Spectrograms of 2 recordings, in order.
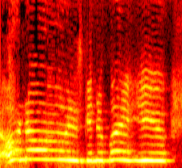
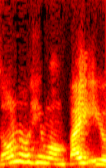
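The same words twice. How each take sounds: First: Hammed-up alarm, much higher and louder; mock scared warning. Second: Earnest, soothing reassurance; serious reassurance. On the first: Teasing the girl at graduation, mock alarm. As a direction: playfully pretend terror. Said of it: "she starts laughing". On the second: Retold or imitated. Dog owner reassuring the frightened girl, serious. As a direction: calmly reassure the child. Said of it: "and gets all serious".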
